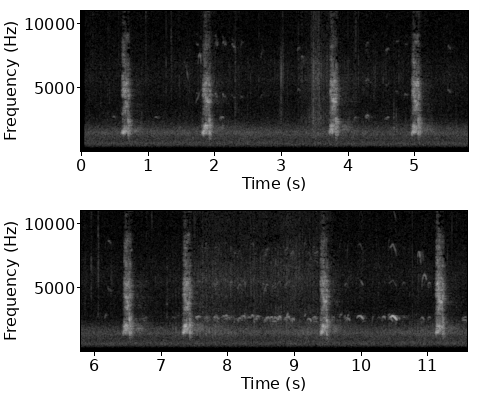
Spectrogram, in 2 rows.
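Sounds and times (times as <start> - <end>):
Eurasian magpie Pica pica coarse scratchy calls: 3.7 - 4.1, 4.9 - 5.3, 6.4 - 11.4.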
